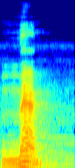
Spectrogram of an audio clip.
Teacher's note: Mem is stress, re or o is reduced. Memory. I have such a bad memory.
